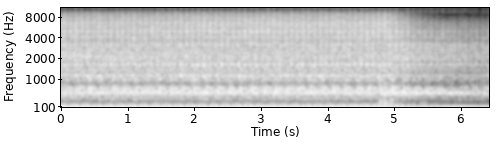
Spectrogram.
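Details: 2002 2500HD 6.6 LB7 Duramax diesel after fitting a new 4-inch downpipe-back exhaust to fix a front leak and a cracked muffler: deep, steady idle with an even beat and no ticking leak or rattle.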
